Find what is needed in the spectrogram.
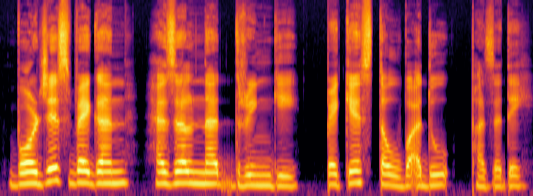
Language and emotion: Manipuri, neutral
